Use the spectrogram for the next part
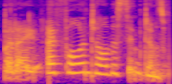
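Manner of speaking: high, insistent imitation of herself objecting; retold protest. Patient objecting to doctors who don't listen, high retold protest.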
